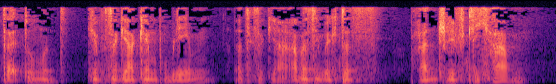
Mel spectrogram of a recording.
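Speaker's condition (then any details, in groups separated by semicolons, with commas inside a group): Paralysis with ventilator dependence; paralysis since seventh month of life, ventilator since 2006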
